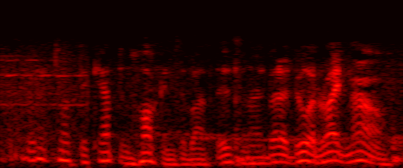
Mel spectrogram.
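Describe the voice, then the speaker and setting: An actor playing a level-headed, inquisitive hero, polite but blunt and probing, in 1940s radio style. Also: male voice, medium pitch, animated, racing, lightly acted. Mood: musing, suspicious. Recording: muffled, noisy old radio recording.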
